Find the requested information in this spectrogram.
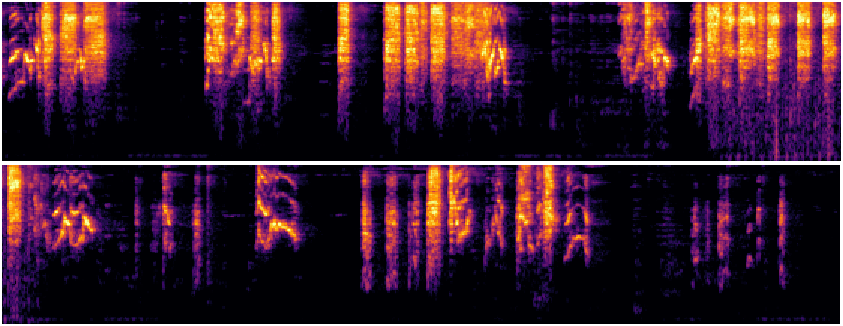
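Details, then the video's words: Budgerigar male in strong breeding heat giving fast, scratchy warbling phrases broken by brief silences, with squeaky rising notes near the end. "Suara Burung Parkit Jantan || BIRAHI PARAH"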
